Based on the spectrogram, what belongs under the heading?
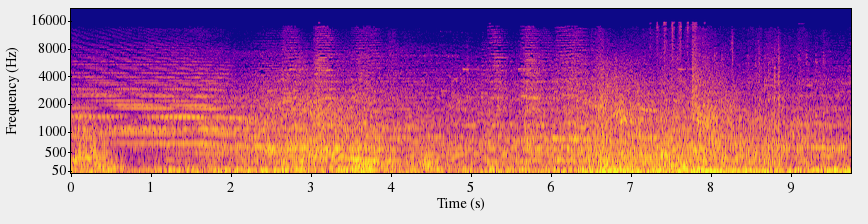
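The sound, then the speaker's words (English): A subway train rumbles with a sustained, blaring horn whose steady tones ring out over heavy mechanical noise and clattering, continuous and loud throughout, in a Superman movie scene. “We guess the train's coming.”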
